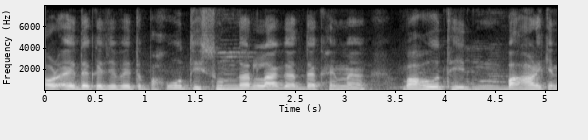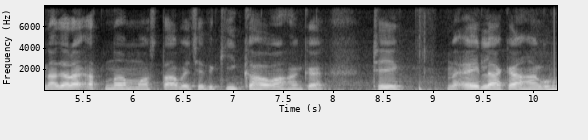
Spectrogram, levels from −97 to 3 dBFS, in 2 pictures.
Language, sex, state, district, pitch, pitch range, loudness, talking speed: Maithili, male, Bihar, Madhepura, 150 Hz, 140-155 Hz, -19 LUFS, 175 wpm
